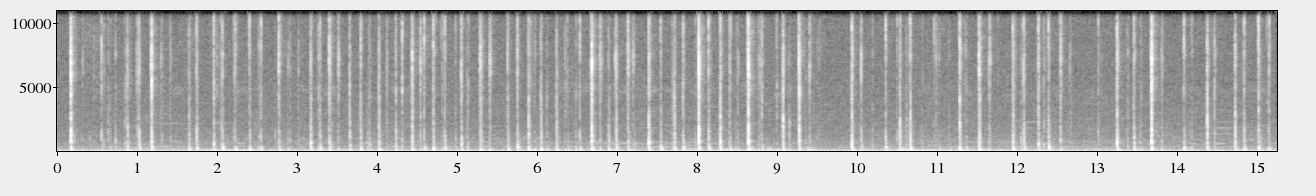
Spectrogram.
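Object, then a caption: Plastic laptop keyboard. Fingertips type quickly on a black plastic laptop keyboard, producing dense, rapid, quiet tapping. Each key press is a short, dry, bright click that dies out almost instantly, over a steady low hum.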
